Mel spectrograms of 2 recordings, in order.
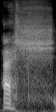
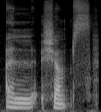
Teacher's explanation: if it's a sun letter, then we don't pronounce that lam and we move straight to the next letter.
